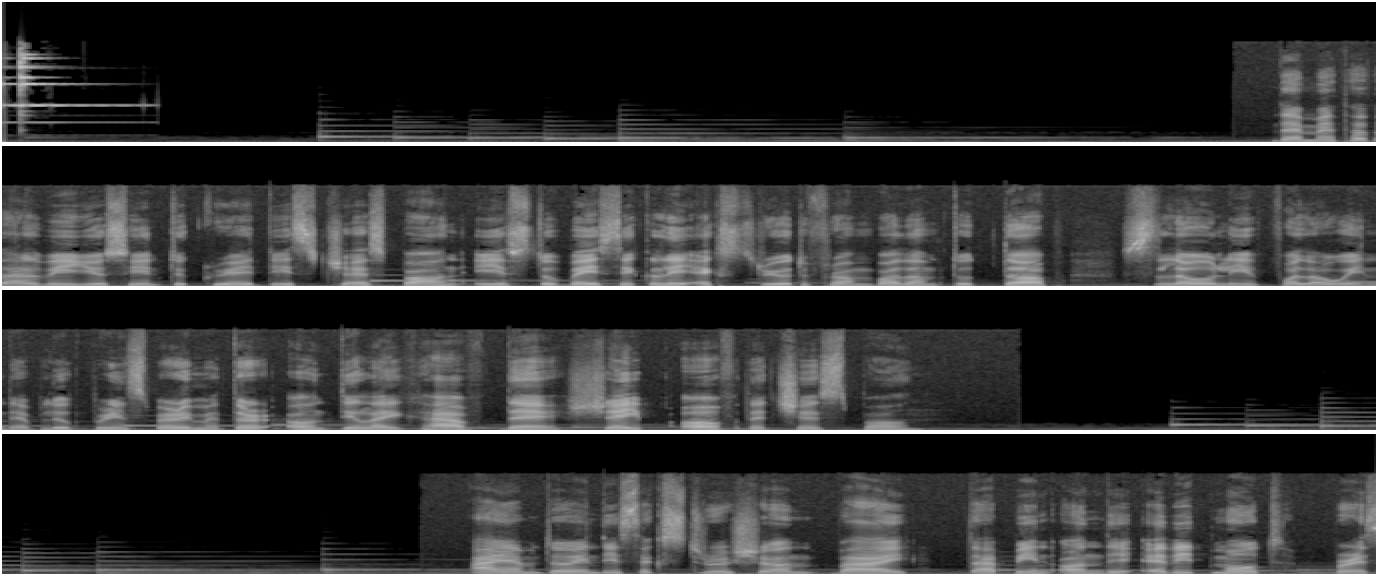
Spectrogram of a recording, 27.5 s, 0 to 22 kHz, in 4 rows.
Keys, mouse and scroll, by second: 1.4 scroll down 3, 1.7-2.3 shift+middle drag, 2.3 Tab, 2.7 1, 3.2 click, 4.0 g, 7.6 scroll up 2, 8.1-9.4 shift+middle drag, 9.4-10.2 scroll up 2, 10.2-10.8 scroll down 1, 13.2 e, 16.3 s, 18.5 e, 20.4 e, 21.6 s, 22.9 e, 24.4 s.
